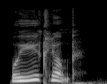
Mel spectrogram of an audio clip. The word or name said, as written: rygeklump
